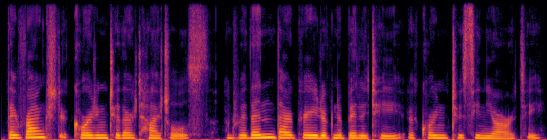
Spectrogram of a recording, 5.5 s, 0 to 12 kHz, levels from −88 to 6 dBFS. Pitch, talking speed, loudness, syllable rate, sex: 220 Hz, 165 wpm, -16 LUFS, 5.7 syllables/s, female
